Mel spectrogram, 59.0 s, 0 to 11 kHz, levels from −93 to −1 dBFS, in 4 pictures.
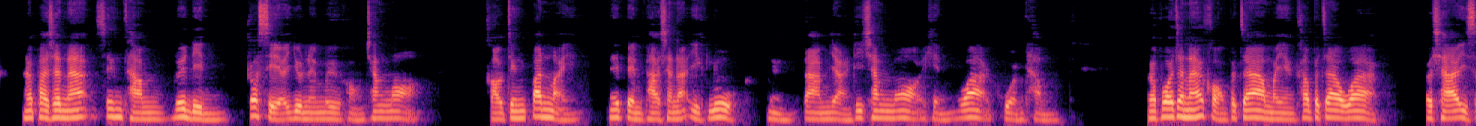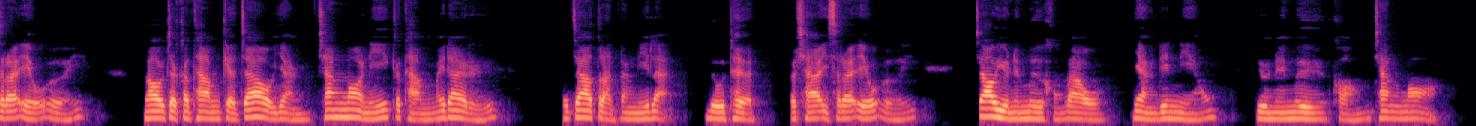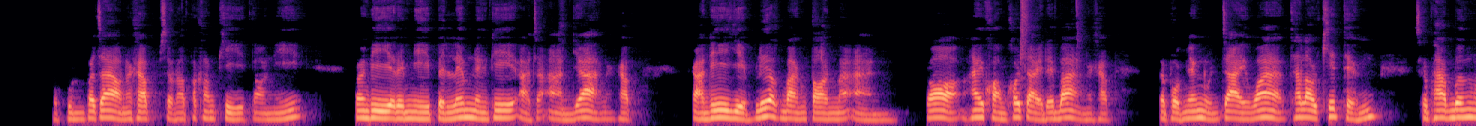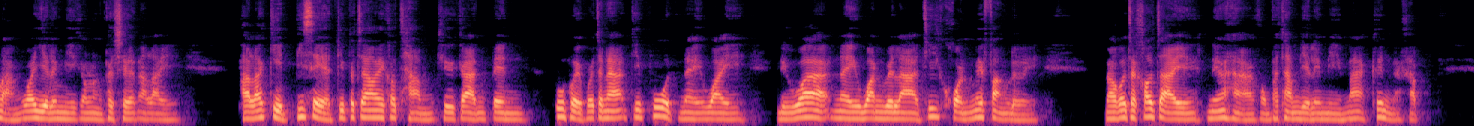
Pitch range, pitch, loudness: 125-150 Hz, 135 Hz, -21 LUFS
